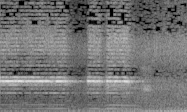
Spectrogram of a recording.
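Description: A vehicle horn honking twice in street traffic: a long steady blast of about a second, a short break, then a second blast of under a second.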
